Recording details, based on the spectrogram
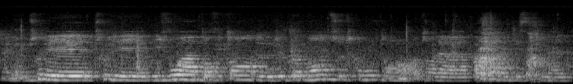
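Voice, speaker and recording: A woman's voice: mid-range voice, little pitch movement, moderate pace, gravelly, noisy background. Hesitant woman interpreter, echoey hall. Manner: hesitant, many fillers and self-corrections. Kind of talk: consecutive interpreting. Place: lecture hall at a business school. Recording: echoey lecture hall from far off.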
